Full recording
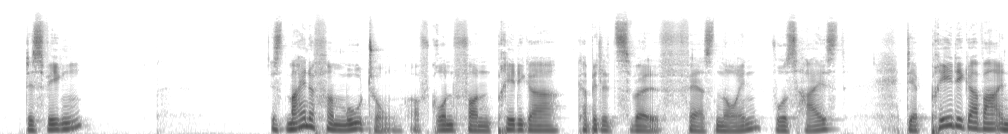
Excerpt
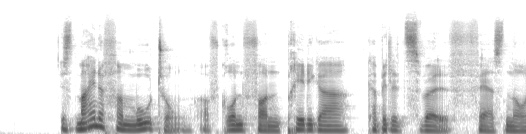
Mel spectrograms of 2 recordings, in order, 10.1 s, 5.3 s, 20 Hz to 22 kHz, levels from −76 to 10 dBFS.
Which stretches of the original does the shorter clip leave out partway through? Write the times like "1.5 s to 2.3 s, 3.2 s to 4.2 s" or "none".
none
